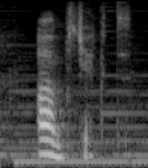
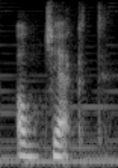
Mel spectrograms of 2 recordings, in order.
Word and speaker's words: object: з таких слів є слово аject або обjject це тай випадок коли наголос кардинально змінює значення найпоширеніші переклади на українську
